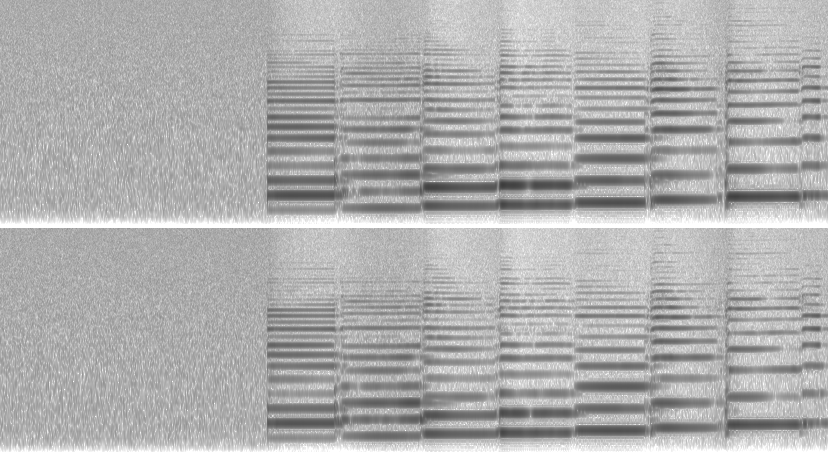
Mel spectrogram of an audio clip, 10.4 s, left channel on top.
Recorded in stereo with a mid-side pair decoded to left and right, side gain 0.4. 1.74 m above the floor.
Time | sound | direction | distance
3.3 | a violin | 20° left | 2.5 m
